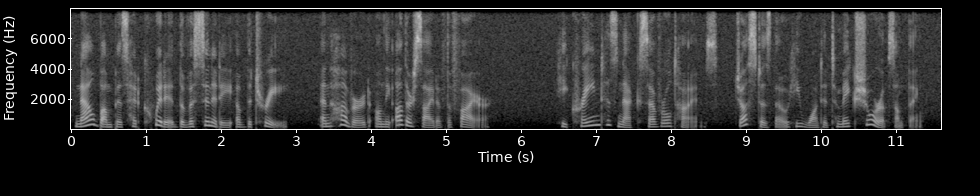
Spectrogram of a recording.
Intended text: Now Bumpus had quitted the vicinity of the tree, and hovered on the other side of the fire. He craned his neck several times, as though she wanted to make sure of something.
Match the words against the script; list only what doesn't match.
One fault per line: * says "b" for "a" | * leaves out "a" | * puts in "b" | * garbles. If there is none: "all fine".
* puts in "just"
* says "he" for "she"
